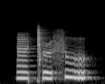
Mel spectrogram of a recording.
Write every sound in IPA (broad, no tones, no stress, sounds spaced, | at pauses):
æ ǀ ə˞ s ʊ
